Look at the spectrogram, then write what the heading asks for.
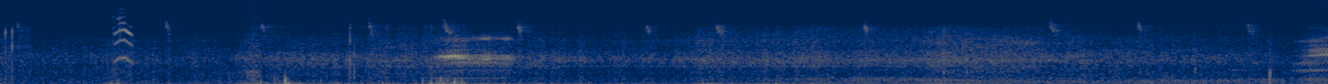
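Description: Birds calling: short high chirps from a small bird repeating about once a second, with a few louder, lower calls, the strongest about four and a half seconds in and another at the very end. Low rumble of wind and handling on the microphone underneath.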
